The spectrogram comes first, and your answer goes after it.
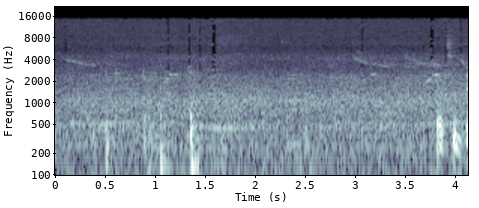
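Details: Honey bees from a package being installed into a hive in May 2013. A steady, rough buzz from many bees, with a few short louder bursts near the start and again near the end.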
